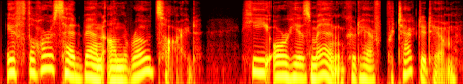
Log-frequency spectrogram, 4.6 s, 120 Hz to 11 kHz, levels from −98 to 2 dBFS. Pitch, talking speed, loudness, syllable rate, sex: 180 Hz, 205 wpm, -19 LUFS, 4.9 syllables/s, female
